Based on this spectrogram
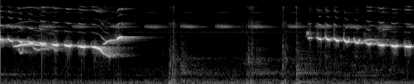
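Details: Indoor common iora in a close singing match: a descending whistled trill with a sweeping upturn, a pause with faint high piping, then another rapid trill gliding gradually lower.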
